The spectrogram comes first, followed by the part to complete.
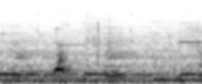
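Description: Soft background drama score with held, sustained notes, and a short whimpering sound about half a second in.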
